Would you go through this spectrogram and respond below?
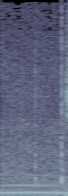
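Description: A custom Hopper vehicle in BeamNG.drive revs hard with its tires spinning in mud, a steady loud engine drone with a strong low hum held for under a second.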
